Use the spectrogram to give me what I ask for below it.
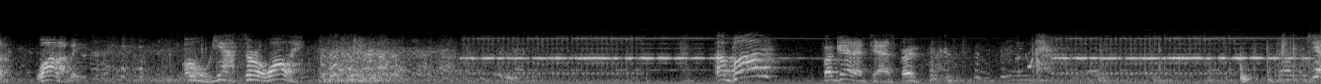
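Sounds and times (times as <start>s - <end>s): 
speech: 0.0s - 4.4s, 7.2s - 10.6s, 12.8s - 13.1s
low hum: 0.0s - 13.1s
laughter: 0.7s - 1.9s, 3.0s - 5.7s, 9.2s - 11.2s
telephone bell ringing: 4.3s - 9.4s, 10.3s - 13.1s.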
